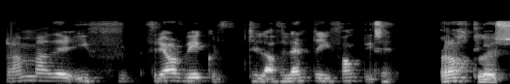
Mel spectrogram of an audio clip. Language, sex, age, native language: Icelandic, male, 12, German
